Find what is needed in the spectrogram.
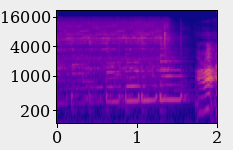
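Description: A motorised Jowoom smart tuner whirring as it turns the tuning peg, while the newly fitted G string of an Ibanez UK C-10 ukulele rings and rises in pitch in small steps as it is wound up, still short of full tension. The motor stops about a second and a half in.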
